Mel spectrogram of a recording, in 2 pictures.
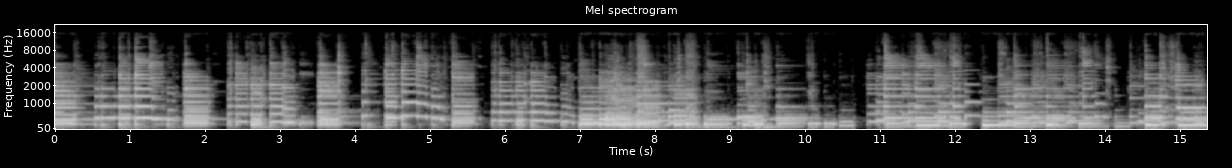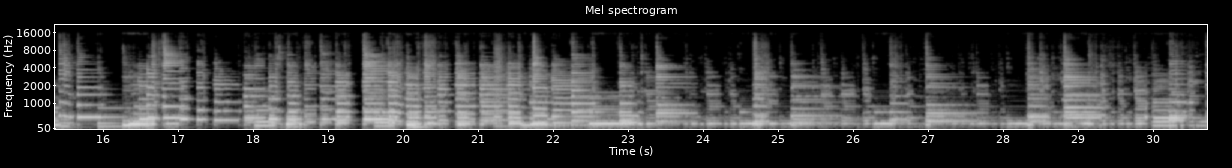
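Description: Solo classical guitar played fingerstyle: quick runs of plucked notes mixed with fuller chords, each note starting sharply.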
